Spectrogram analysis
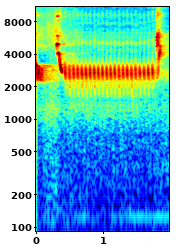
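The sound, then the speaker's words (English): A nightingale singing in Berlin in spring: a fast, even trill of many identical high, clear notes, opened by a short higher sweep and closed by a quick rising note, loud against a faint background hush. “when the Nightingales are in Berlin, this is my favorite concert.”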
